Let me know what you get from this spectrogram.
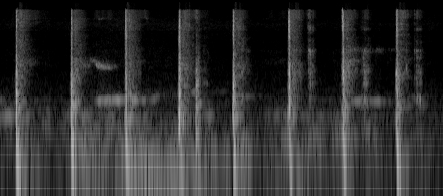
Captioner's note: sound of glass being hit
